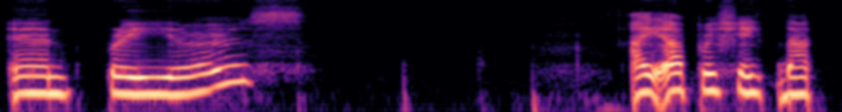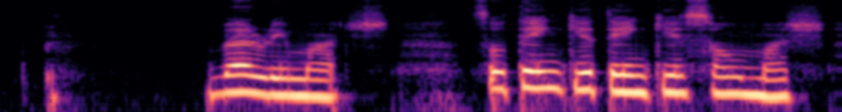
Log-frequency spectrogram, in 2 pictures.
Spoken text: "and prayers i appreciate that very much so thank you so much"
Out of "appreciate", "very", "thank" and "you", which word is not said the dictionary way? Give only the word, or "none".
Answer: thank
